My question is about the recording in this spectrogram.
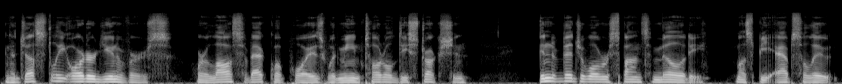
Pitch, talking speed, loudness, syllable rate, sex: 110 Hz, 130 wpm, -19 LUFS, 5.9 syllables/s, male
